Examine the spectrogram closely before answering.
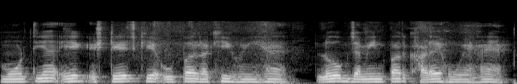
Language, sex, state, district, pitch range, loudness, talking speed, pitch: Hindi, male, Uttar Pradesh, Lalitpur, 120-135 Hz, -15 LUFS, 160 wpm, 125 Hz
